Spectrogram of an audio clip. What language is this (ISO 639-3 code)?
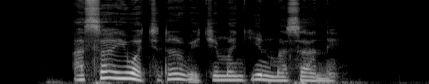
luo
